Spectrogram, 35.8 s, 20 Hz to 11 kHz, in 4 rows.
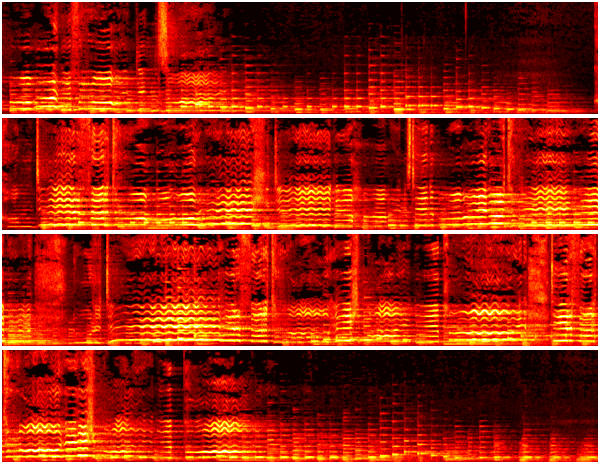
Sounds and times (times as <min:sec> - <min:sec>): Pizzicato: 0:00.0 - 0:35.7.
